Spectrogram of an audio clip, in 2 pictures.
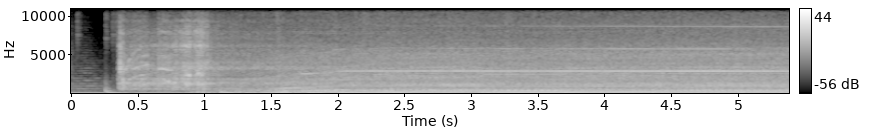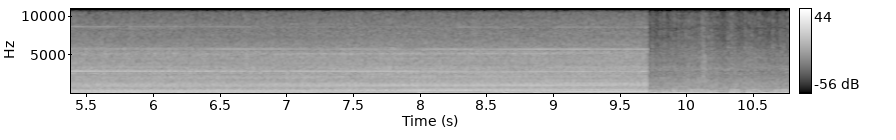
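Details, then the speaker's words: Mitsubishi Evo IX, first start after the build, compression 125-130 psi on all four cylinders: cranks and holds a lumpy idle with a thin high whistle. This is a vacuum leak from a loose intake manifold bolt, confirmed when brake cleaner raised the rpm. "That whistling noise that you guys heard was my intake manifold. One of the bolts was pretty damn loose, and I did the good old brake cleaner trick."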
